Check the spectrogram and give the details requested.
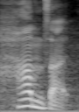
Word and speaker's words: Khamzat: And he's fighting this guy named Khamzat. The K is silent. The H is hard.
